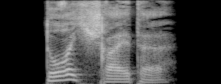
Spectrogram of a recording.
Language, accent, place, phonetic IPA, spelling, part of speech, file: German, Germany, Berlin, [ˈdʊʁçˌʃʁaɪ̯tə], durchschreite, verb, De-durchschreite.ogg
- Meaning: inflection of durchschreiten: 1. first-person singular present 2. first/third-person singular subjunctive I 3. singular imperative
